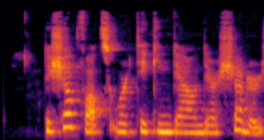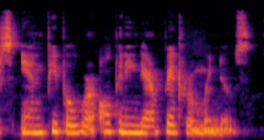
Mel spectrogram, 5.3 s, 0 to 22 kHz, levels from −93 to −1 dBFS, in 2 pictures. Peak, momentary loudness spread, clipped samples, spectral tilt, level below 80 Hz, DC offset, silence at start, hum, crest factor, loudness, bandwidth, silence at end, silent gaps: -2 dBFS; 9 LU; under 0.1%; -2.5 dB/octave; -62 dBFS; under 0.1%; 0.25 s; none; 18 dB; -19 LUFS; 16 kHz; 0.15 s; none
